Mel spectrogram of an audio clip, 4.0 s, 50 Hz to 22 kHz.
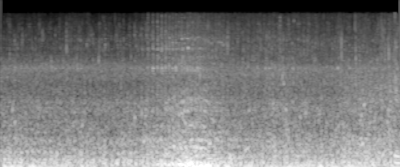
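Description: Tohatsu 20 hp four-stroke outboard motor running at low trolling speed, a steady low hum that swells briefly about halfway through.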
